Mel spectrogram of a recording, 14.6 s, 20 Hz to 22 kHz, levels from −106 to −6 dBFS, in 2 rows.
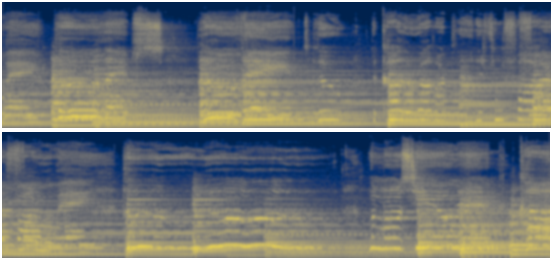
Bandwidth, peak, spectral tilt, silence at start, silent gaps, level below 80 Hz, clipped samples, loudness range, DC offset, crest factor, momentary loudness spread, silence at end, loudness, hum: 15.5 kHz; -6 dBFS; -6 dB/octave; 0 s; none; -70 dBFS; under 0.1%; 3 LU; under 0.1%; 16 dB; 10 LU; 0 s; -22 LUFS; none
